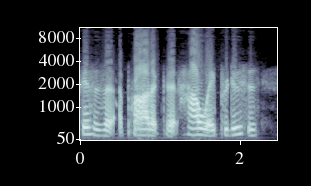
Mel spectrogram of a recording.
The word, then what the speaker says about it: Huawei: And they specifically identified one Chinese company, and I think you pronounce it Huawei. Huawei.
